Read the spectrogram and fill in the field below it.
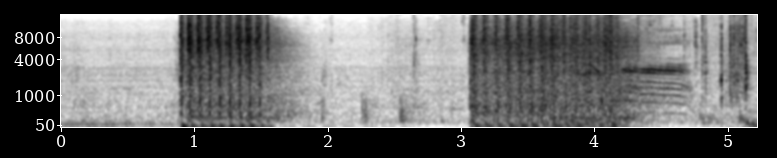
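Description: A rifle fires rapid bursts of shots close by.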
